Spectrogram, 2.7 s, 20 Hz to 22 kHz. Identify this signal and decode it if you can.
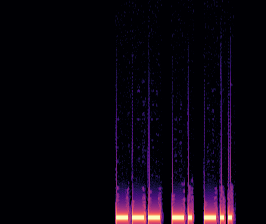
Morse code, heard as a keyed tone, about 31 wpm, 700 Hz. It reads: OND
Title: Top Three Letter Combinations in Words 30wpm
